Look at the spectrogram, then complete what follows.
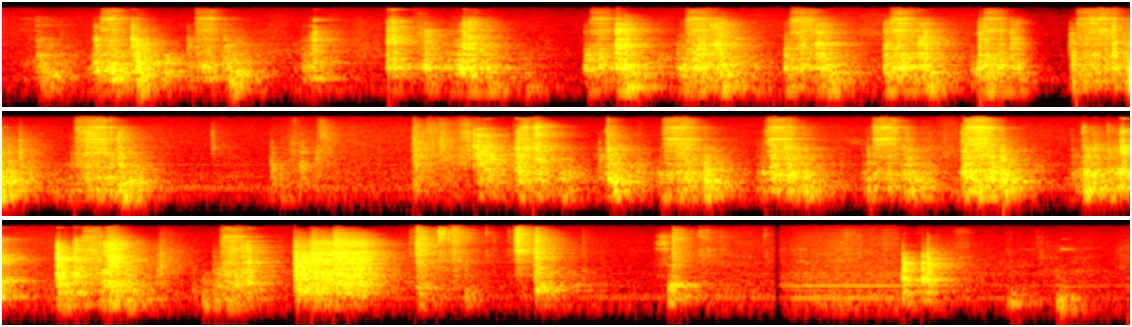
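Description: A hand tool worked in quick repeated strokes during motorcycle front-end assembly, about two short noisy strokes a second, with a brief pause near the middle and a longer, quieter pause near the end.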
